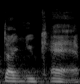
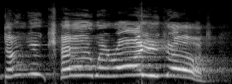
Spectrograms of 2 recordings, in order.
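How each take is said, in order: First: Said in the usual way. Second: Much higher, much louder anguished yell at God; desperate shout. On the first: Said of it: "Have you ever said to God". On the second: Retold or imitated. A grieving believer shouting at God, anguished yell. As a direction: hurl it at the sky in despair. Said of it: "we can be shouting".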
